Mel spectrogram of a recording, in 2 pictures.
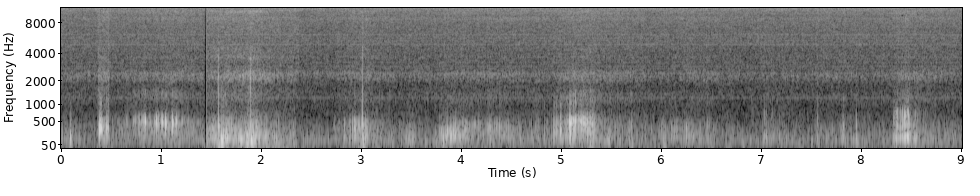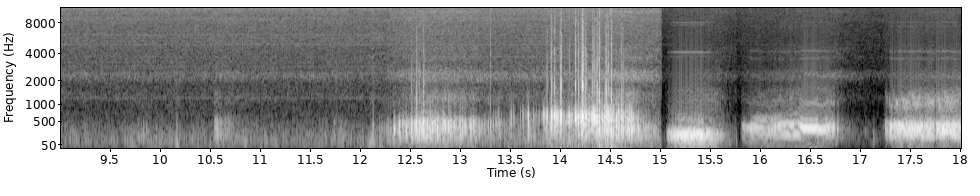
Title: My best stomach noises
